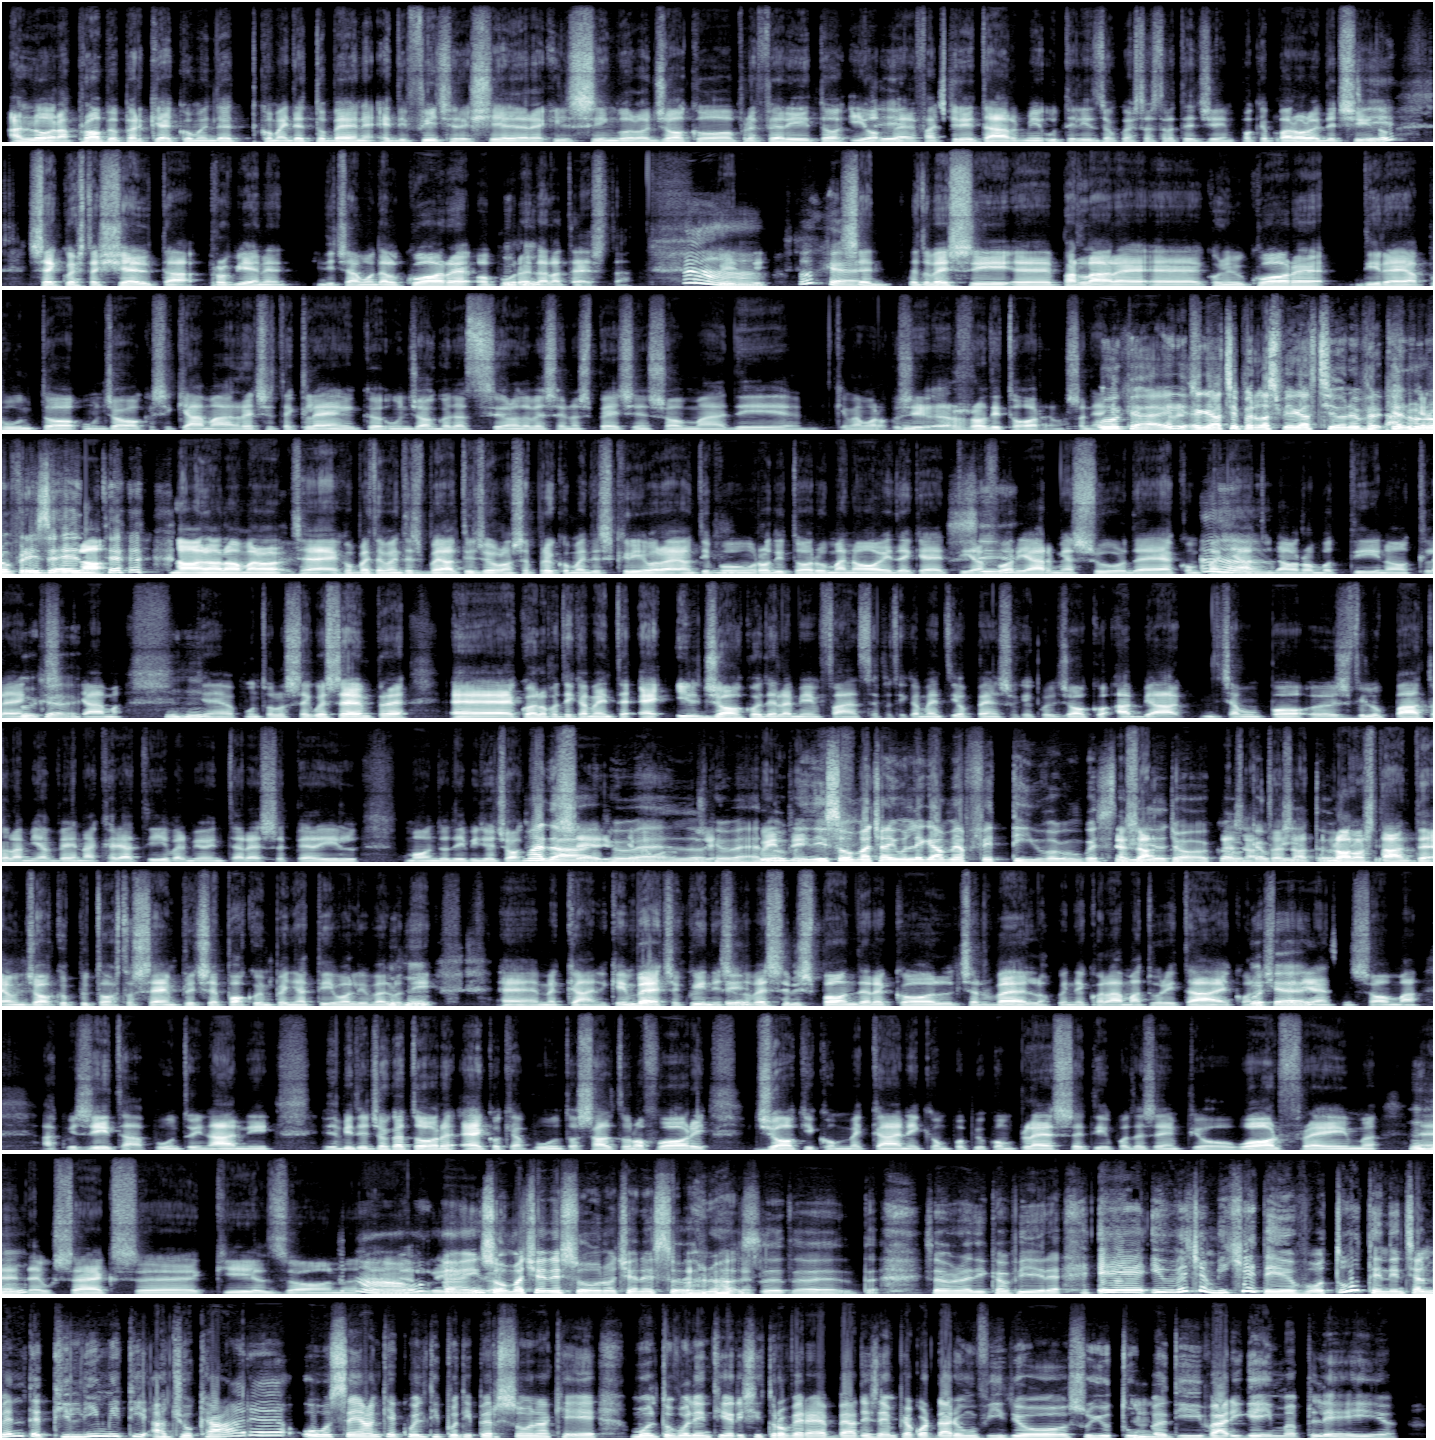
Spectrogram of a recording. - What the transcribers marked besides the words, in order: other background noise; laughing while speaking: "non ho presente"; chuckle; tapping; laughing while speaking: "sono"; in English: "gameplay?"
- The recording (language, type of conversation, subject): Italian, podcast, Qual è il tuo hobby preferito e perché ti appassiona così tanto?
